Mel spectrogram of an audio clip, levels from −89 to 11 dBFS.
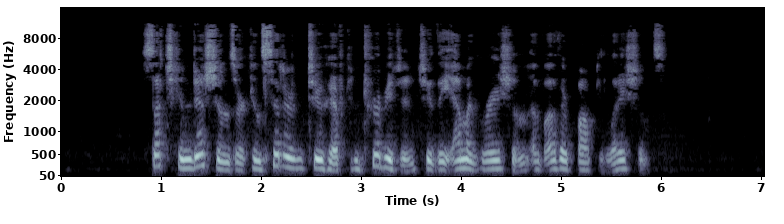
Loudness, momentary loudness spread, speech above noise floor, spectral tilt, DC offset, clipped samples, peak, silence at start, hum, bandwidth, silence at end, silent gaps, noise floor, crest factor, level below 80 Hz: -23 LUFS; 12 LU; 61 dB; -3.5 dB/octave; under 0.1%; under 0.1%; -6 dBFS; 0.85 s; none; 11.5 kHz; 1 s; none; -84 dBFS; 18 dB; -72 dBFS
